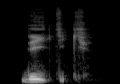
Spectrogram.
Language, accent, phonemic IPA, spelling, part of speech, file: French, France, /de.ik.tik/, déictique, adjective, LL-Q150 (fra)-déictique.wav
- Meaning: deictic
